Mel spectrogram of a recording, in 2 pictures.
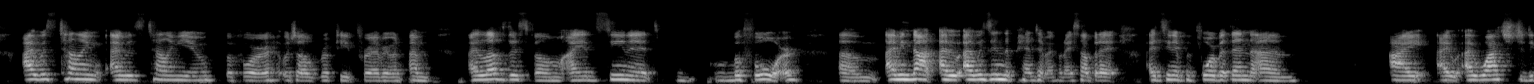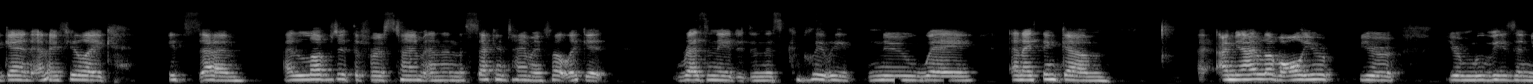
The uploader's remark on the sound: Virtual Q&A.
